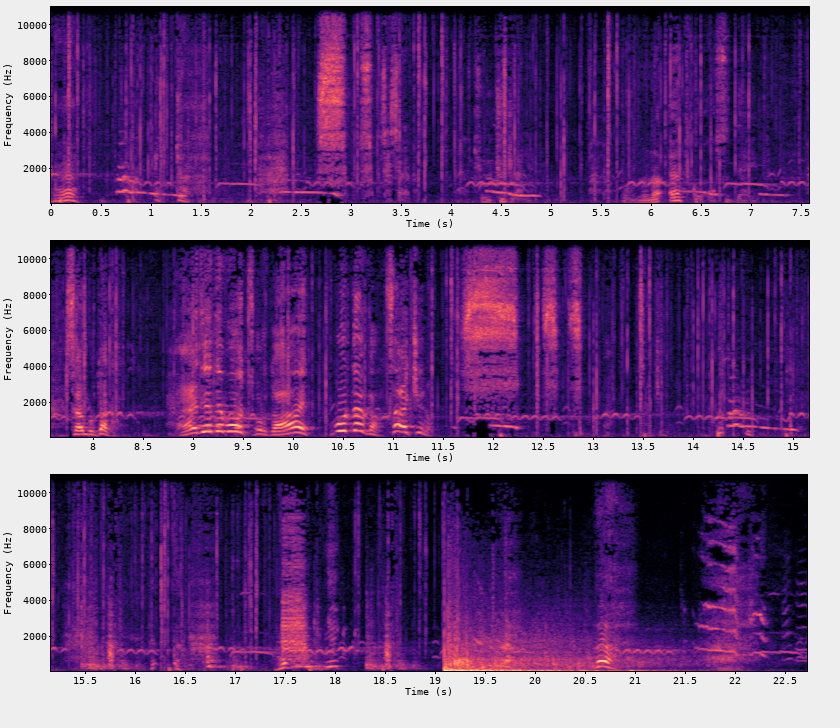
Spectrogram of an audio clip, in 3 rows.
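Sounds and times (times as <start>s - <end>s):
speech: 0.0s - 0.5s, 6.0s - 7.2s, 7.8s - 11.8s
birds chirping and calling: 0.0s - 19.2s, 20.0s - 22.7s
loud gunshot: 19.1s - 22.1s.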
